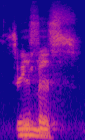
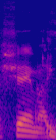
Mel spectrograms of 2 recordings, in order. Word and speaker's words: Seamus: Seamless. It is. am I pronouncing that? It's Seamus, right? Yeah, Seamus.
